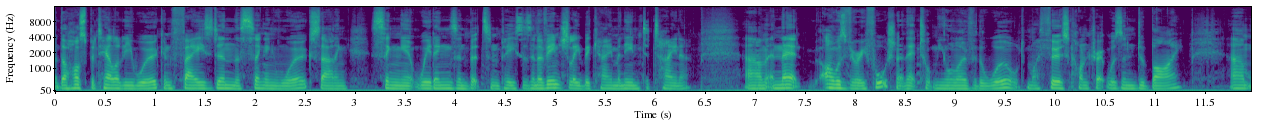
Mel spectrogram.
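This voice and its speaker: A man's voice: medium pitch, dry recording. A man from New Zealand with a New Zealand accent, chatting as a singer guest in a radio interview, with many fillers and restarts.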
